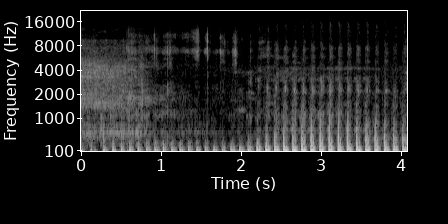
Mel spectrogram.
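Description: Royal Enfield Hunter 350 motorcycle engine thumping in a steady, even beat at low revs, close and loud, the pulses growing stronger and slightly quicker as it pulls away slowly.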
